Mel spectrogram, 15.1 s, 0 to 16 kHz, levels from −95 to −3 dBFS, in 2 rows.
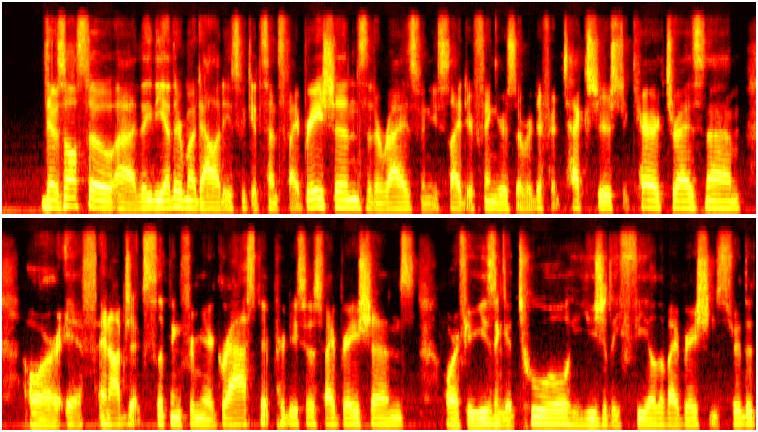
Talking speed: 190 wpm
